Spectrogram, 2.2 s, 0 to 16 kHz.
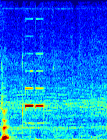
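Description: Toy drone's radio transmitter giving a short high-pitched beep about half a second in, confirming the switch to speed 2.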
